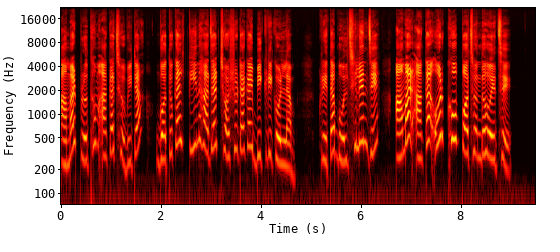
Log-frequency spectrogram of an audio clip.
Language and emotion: Bengali, happy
